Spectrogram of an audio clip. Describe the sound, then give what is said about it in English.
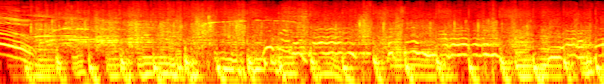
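An audience at a live show in the UK applauds and cheers a stage entrance, with loud, continuous clapping and crowd noise mixed with voices. “Ladies and gentlemen, please put your hands together and welcome to the stage, all the way from Los Angeles, California, United States of America, Jordan, Jesse, Go!”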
